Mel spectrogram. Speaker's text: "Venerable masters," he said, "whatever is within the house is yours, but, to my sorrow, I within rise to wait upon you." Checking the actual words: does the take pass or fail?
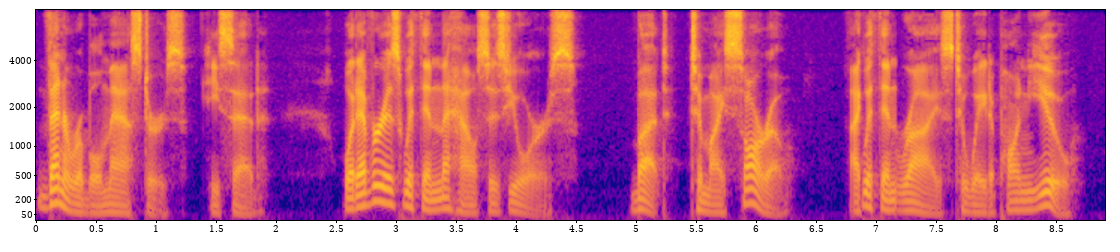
pass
